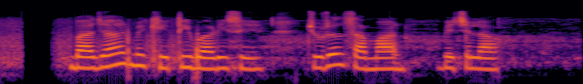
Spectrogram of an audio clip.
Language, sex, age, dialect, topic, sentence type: Bhojpuri, female, 25-30, Western, agriculture, statement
